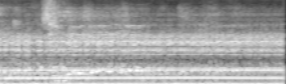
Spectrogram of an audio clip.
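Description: Onboard sound of a motorcycle engine held at steady revs while leaned through a corner, under a constant rush of wind noise.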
